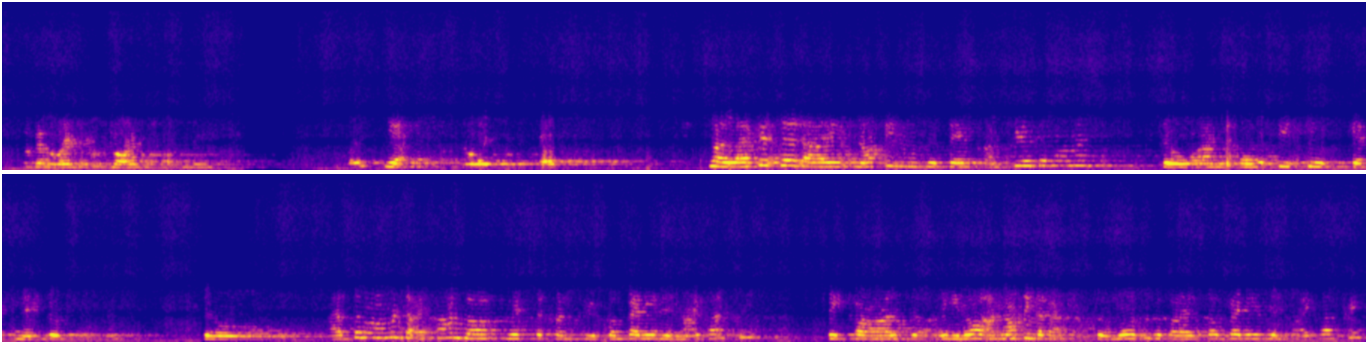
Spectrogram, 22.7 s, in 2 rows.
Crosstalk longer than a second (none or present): none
